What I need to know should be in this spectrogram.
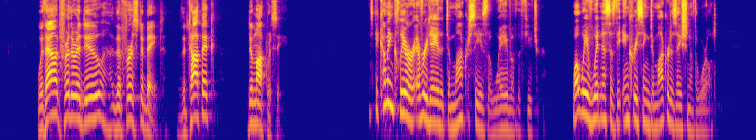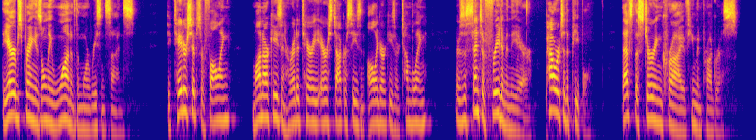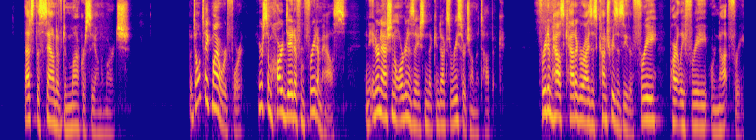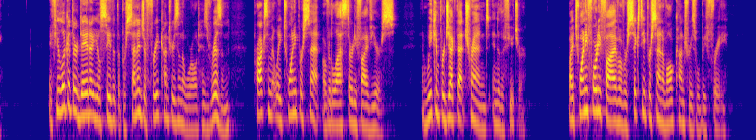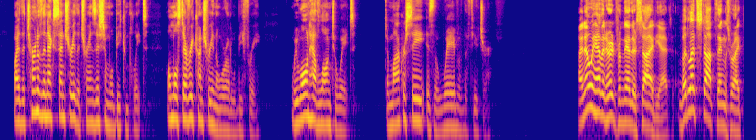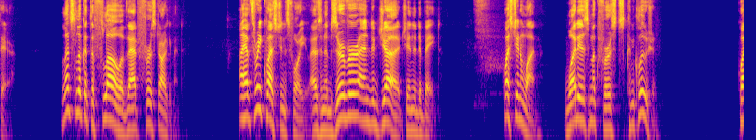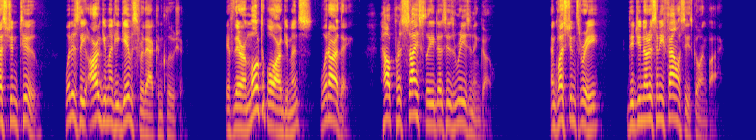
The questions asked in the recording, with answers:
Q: Question one, what is McFirst's conclusion?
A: what we have witnessed is the increasing democratization of the world.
